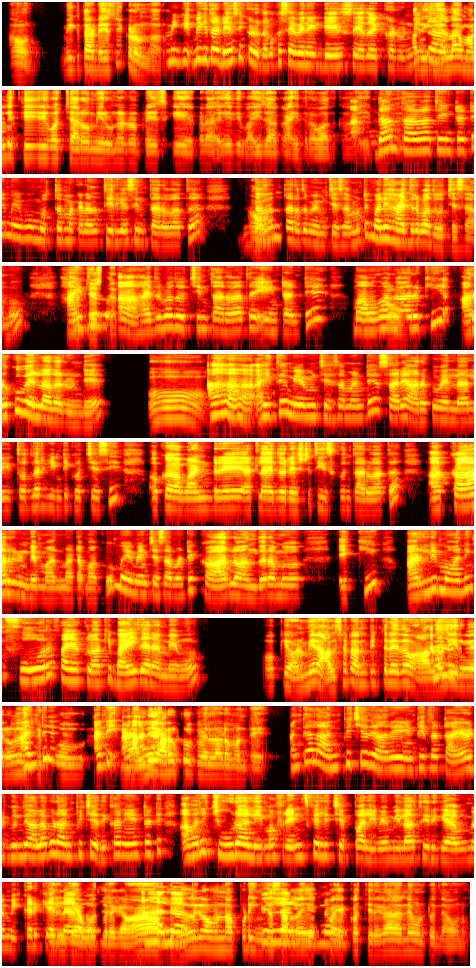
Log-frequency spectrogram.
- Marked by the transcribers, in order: in English: "డేస్"; in English: "డేస్"; in English: "సెవెన్ ఎయిట్"; in English: "ప్లేస్‌కి?"; other background noise; giggle; in English: "వన్"; in English: "రెస్ట్"; in English: "ఎర్లీ మార్నింగ్ ఫోర్ ఫైవ్ ఓ క్లాక్‌కి"; in English: "ఆల్రడీ"; in English: "ఫ్రెండ్స్‌కెళ్లి"
- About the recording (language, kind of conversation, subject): Telugu, podcast, మీకు ఇప్పటికీ గుర్తుండిపోయిన ఒక ప్రయాణం గురించి చెప్పగలరా?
